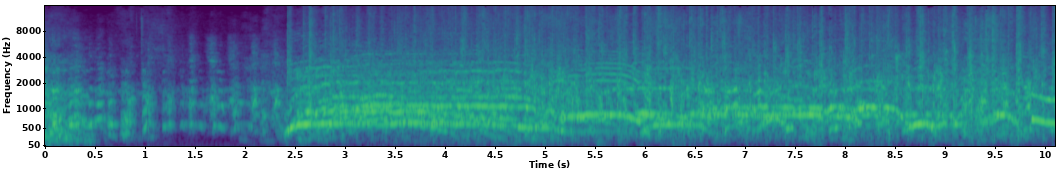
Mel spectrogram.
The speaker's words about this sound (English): Forgive me while I take a water break. You know it's a nice crowd when a drink of water elicits applause.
